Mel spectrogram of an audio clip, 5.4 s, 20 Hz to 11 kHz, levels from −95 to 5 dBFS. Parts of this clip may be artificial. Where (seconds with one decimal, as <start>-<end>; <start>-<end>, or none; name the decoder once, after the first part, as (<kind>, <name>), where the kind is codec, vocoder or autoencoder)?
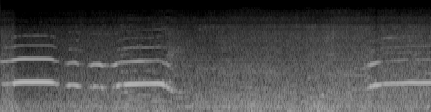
1.5-4.7 (codec, SNAC)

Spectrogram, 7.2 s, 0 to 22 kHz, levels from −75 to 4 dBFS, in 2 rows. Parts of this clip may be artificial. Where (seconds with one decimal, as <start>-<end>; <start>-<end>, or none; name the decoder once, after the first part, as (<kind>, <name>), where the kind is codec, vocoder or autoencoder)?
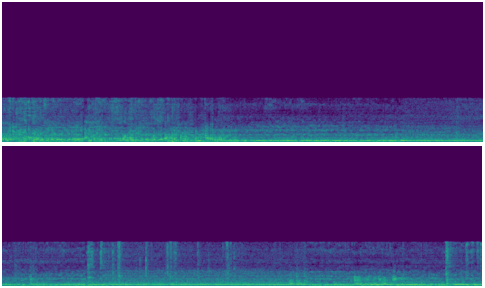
0.0-3.0 (vocoder, HiFi-GAN); 3.6-4.4; 5.9-7.2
